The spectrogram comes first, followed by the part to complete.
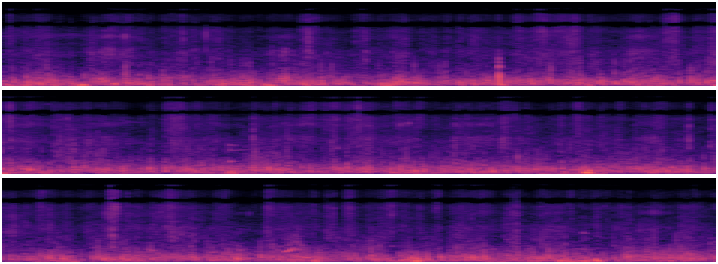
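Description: Footsteps walking through snow, an uneven run of soft steps with a few sharper knocks, and wind rumbling on the microphone.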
